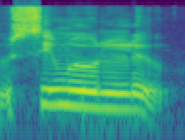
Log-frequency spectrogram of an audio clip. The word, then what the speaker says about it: Simu Liu: but his name is Simu Liu, I believe, if that's how you pronounce it. Grandmaster, is that right? Simu Liu. Okay. Yeah, it's an oo at the end, not a u. Simu Liu, right?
